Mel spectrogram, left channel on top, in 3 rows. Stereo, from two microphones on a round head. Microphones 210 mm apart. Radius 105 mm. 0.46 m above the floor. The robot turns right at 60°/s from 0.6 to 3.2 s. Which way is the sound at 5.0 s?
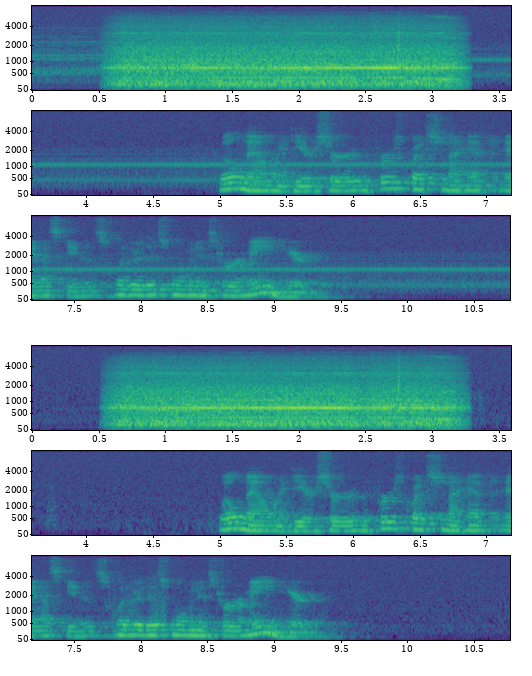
5° left (ahead or behind).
